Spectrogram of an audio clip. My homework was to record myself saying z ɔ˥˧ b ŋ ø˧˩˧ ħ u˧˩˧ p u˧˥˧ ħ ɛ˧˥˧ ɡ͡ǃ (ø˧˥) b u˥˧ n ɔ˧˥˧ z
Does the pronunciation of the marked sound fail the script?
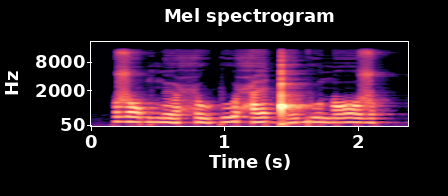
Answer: no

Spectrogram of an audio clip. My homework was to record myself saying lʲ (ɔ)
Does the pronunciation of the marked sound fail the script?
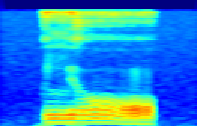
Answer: no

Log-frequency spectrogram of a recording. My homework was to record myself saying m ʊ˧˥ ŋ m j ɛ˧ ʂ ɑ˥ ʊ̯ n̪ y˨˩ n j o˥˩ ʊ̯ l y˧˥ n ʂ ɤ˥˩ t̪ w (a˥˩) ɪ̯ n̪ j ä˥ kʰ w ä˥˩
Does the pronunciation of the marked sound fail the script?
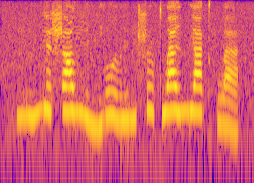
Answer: yes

